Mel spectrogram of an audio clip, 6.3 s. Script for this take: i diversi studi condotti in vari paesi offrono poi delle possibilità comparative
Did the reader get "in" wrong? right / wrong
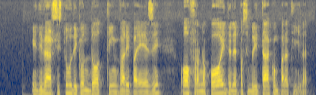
right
